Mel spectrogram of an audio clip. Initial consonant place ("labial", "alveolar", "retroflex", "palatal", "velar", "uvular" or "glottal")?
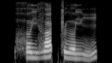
glottal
